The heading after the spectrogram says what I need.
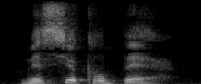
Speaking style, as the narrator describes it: said the king very sharply

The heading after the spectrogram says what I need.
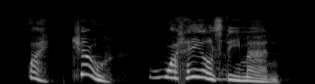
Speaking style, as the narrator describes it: cried the usually incurious Mrs

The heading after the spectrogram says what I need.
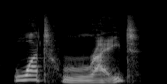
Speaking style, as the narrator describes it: he added in an aggrieved tone

